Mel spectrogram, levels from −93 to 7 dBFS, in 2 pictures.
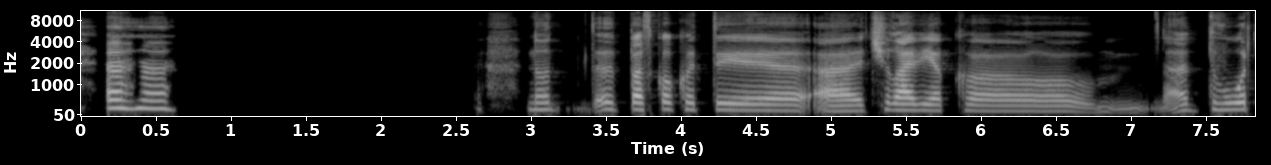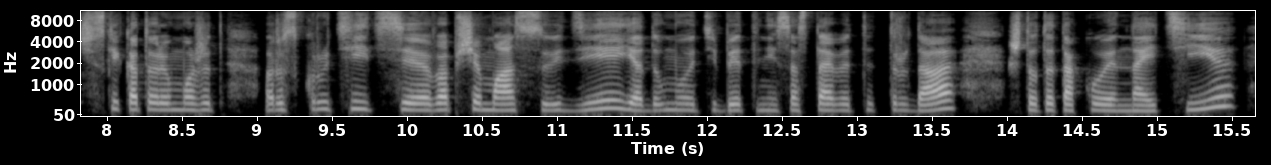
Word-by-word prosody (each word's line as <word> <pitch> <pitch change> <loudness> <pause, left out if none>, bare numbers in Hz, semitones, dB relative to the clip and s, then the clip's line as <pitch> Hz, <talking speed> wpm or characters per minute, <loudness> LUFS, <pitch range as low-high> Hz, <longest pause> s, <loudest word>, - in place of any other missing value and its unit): Ага. 250 -2 0 2.4
Но 215 0 -7 0.3
т 220 - -6
поскольку 215 0 -1
ты, 190 -3 -1
а, 170 +1 -1
человек, 195 -2 +1
э, - - -10
м, 165 -7 -9
а, 180 - -6
творческий, 220 +2 +1
который 210 -1 +1
может 205 0 -4 0.3
раскрутить 220 +2 +1 0.2
вообще 205 +1 +5
массу 195 -1 +3
идей, 220 +7 +1
я 190 -4 +3
думаю, 195 +1 -7
тебе 190 0 -2
это 190 - -12
не 190 -1 -9
составит 190 +1 +1
труда 200 +4 +3 0.3
что-то 200 0 +3
такое 190 -1 0
найти 195 - +2
195 Hz, 105 wpm, -26 LUFS, 185-215 Hz, 2.4 s, вообще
